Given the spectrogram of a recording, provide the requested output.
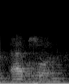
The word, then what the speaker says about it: Absalom: Absalom.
